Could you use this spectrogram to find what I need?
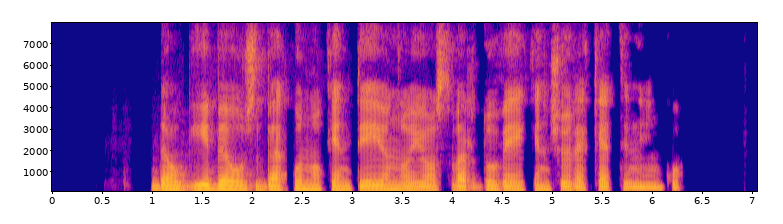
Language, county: Lithuanian, Klaipėda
